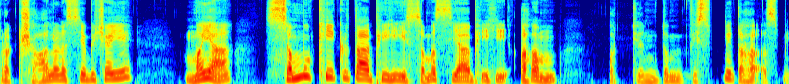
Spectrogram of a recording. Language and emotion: Sanskrit, surprised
